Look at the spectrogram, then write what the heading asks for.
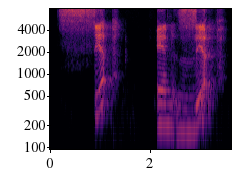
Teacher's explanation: both these consonant sounds are made by positioning the tongue close to the ridge right behind the teeth and pushing air out of your mouth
